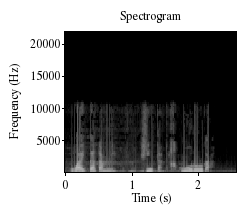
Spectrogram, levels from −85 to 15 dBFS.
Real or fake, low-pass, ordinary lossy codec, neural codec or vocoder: real; 10.8 kHz; Opus, 64 kbps; none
